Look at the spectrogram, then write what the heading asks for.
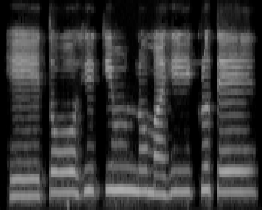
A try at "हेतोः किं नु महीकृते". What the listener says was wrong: హేతోహి కాదు, తోతో పాటు విసర్గ వెళ్ళిపోవాలి. హేతోః. హేతోః. అహీకృతే.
